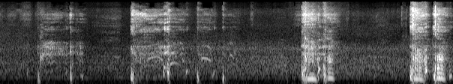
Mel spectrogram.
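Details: Persistent night-time cough lasting days, disrupting sleep: repeated short coughs and throat clearing, then two louder clusters of harsh coughing.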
